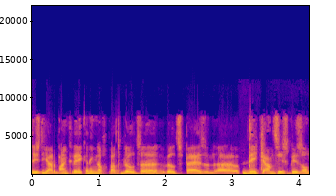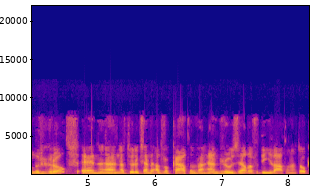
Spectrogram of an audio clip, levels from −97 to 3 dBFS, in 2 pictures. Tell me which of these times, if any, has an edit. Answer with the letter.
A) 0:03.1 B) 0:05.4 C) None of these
A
